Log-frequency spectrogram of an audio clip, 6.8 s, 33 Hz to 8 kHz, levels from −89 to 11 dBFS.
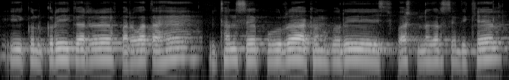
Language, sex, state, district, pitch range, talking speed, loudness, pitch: Chhattisgarhi, male, Chhattisgarh, Jashpur, 125-140 Hz, 105 wpm, -27 LUFS, 130 Hz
